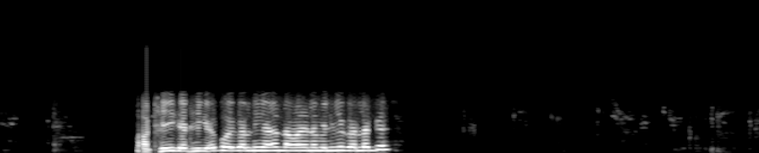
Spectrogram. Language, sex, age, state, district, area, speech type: Dogri, male, 45-60, Jammu and Kashmir, Reasi, rural, conversation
